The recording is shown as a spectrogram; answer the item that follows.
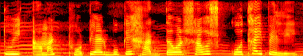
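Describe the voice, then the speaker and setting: Haughty rich young woman who picks fights, high scornful voice, as a woman acts her. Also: expressive, normal speed, faint music behind.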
